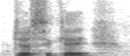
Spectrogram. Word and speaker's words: Josuke: Did I say his name right? Sorry if I butchered it. – It's close. Josuke.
